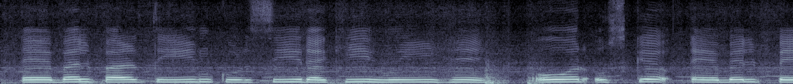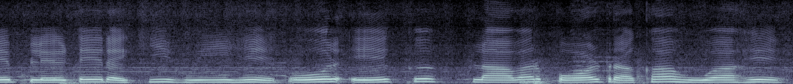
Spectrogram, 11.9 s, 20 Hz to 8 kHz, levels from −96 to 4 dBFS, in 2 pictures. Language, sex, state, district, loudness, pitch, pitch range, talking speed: Hindi, female, Bihar, Samastipur, -17 LUFS, 220 Hz, 210-235 Hz, 110 wpm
